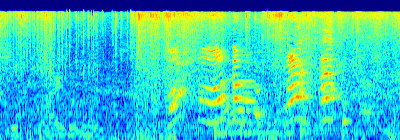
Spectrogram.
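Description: Young children's high-pitched voices calling out as they play, several short calls in the second half. Before them, a plastic bag and foil wrapping rustle and crinkle as a hand rummages in it.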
